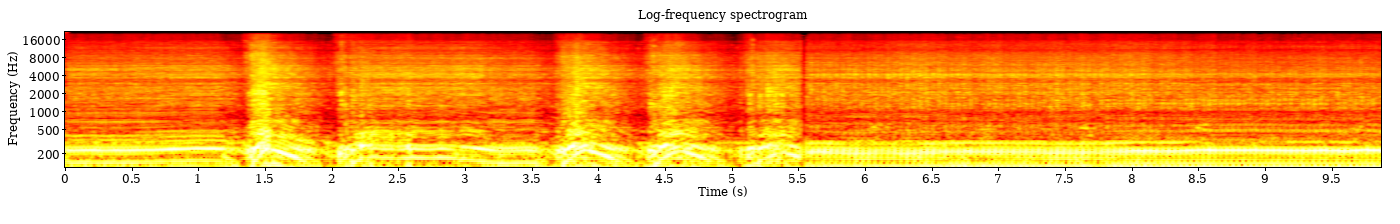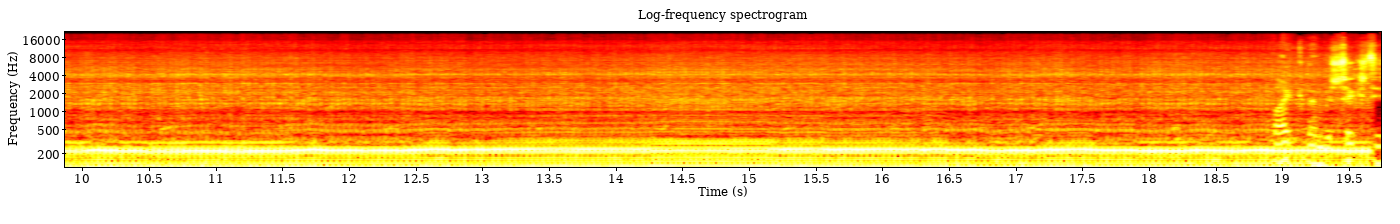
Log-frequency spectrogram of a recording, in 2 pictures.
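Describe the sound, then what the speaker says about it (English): Classic racing motorcycles, including a 750 Ducati, idle together at a classic TT race on the Isle of Man in a steady loud rumble with a few brief revs early on, while a commentator speaks over the engines. "number 30 Chris Swallow, 750 Ducati, which is a classic lightweight machine in the Mike Harewood replica colours"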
